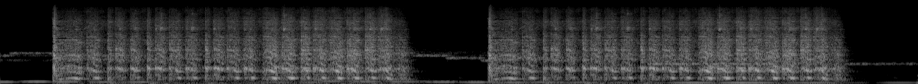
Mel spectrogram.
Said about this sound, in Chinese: 发动机发出一次又一次的无力嘶吼，却依旧趴在原地。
